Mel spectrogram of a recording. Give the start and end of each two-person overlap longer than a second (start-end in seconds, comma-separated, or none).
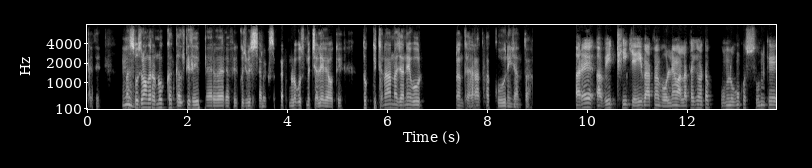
none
